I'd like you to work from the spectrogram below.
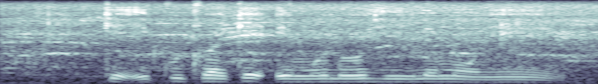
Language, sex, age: Southern Sotho, male, 20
